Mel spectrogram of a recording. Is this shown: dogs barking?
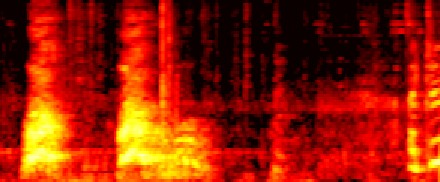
yes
